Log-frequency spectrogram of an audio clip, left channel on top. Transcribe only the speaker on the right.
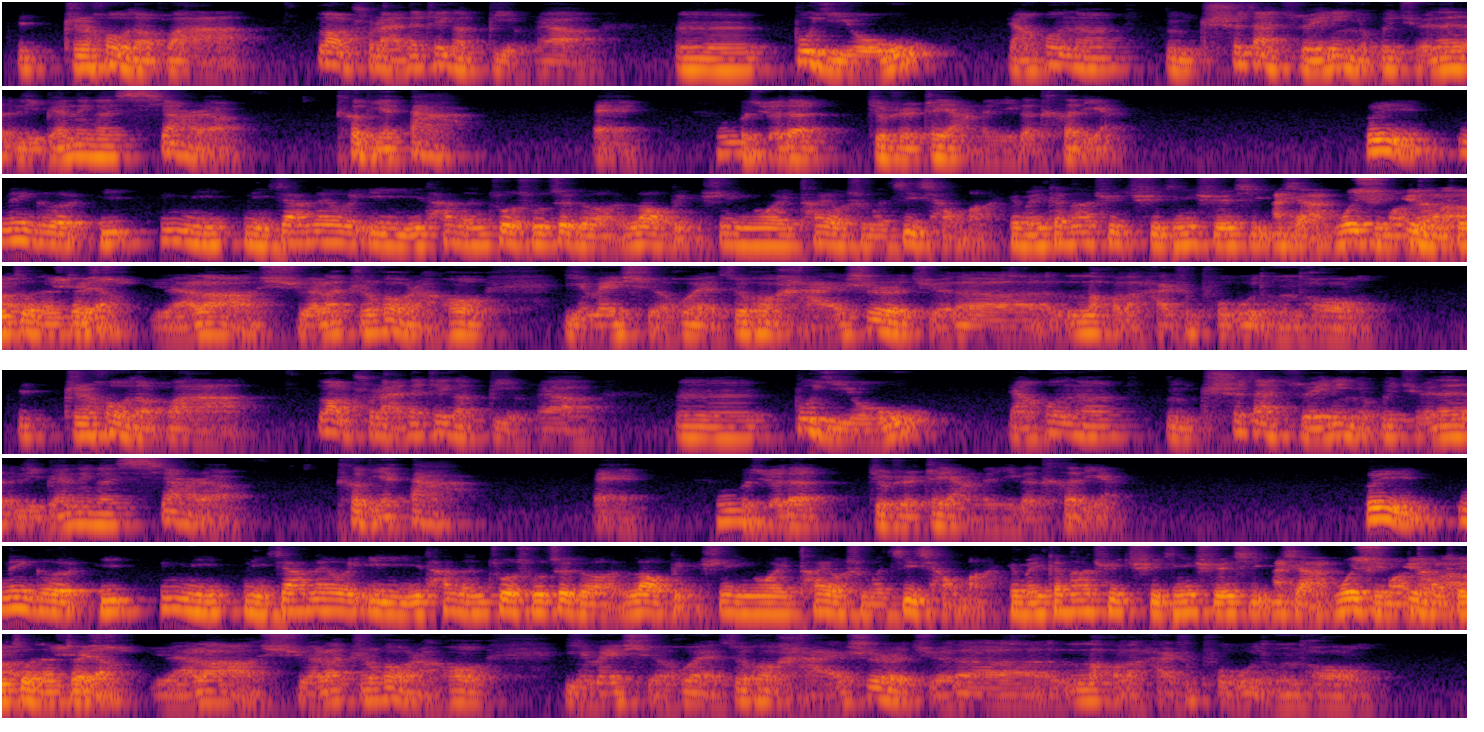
嗯，
所以那个姨，你你家那位姨姨，她能做出这个烙饼，是因为她有什么技巧吗？有没有跟她去取经学习一下，
为什么她可以做成这样？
